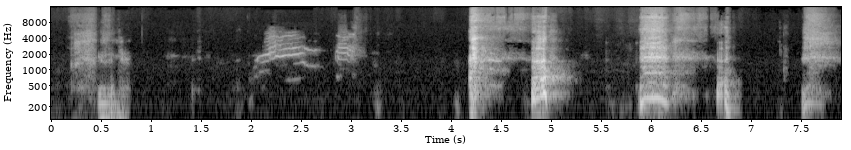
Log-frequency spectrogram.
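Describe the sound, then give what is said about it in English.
A cat sitting on a person's lap gives two soft, short meows, followed by several harsh, breathy bursts like coughing or throat clearing. No one speaks. “And yeah, thanks to this cat for sitting on my lap.”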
